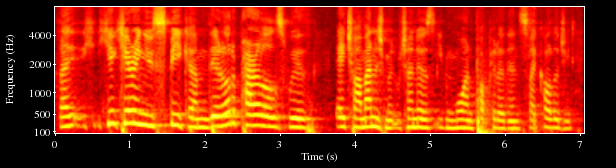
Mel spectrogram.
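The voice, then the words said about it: Unusual accent. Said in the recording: “Also got a funny accent.”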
